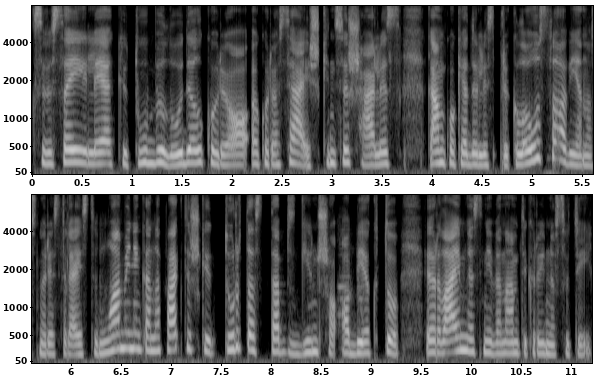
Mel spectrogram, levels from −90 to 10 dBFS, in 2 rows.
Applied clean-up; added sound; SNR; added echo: neural diffusion model UNIVERSE++.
